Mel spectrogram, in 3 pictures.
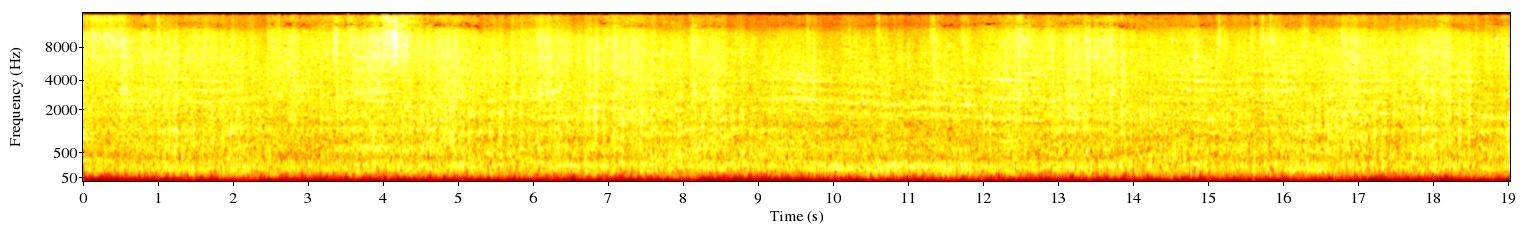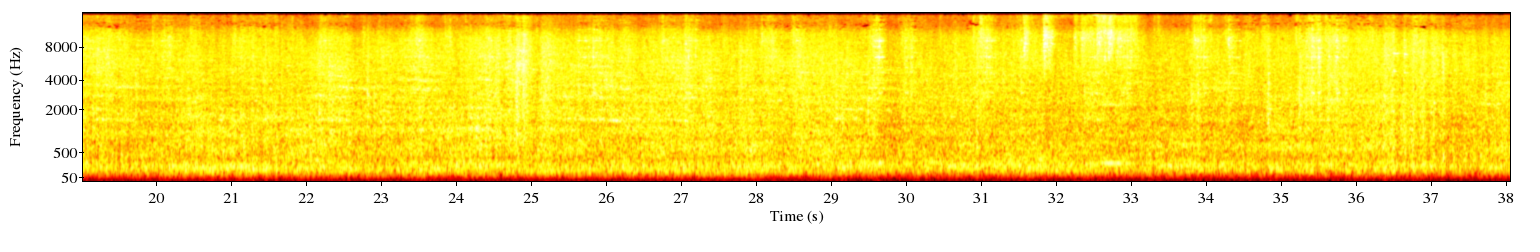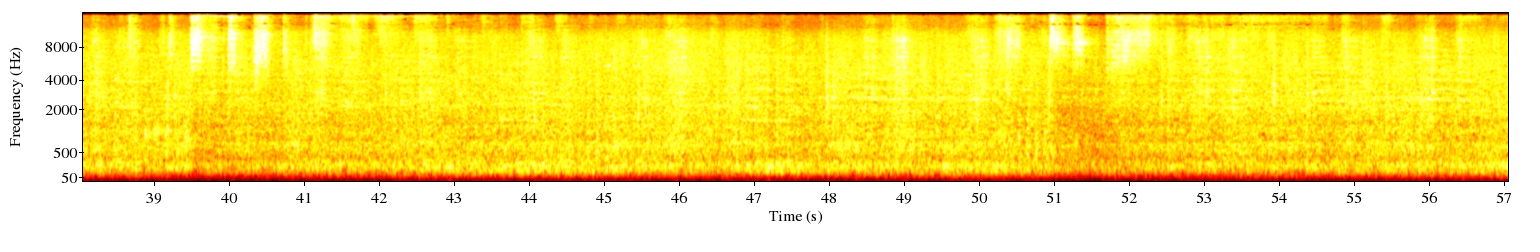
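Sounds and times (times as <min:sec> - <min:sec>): steel wheels rumbling on rail: 0:00.0 - 0:57.0
wheels clacking over rail joints: 0:00.0 - 0:57.0.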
